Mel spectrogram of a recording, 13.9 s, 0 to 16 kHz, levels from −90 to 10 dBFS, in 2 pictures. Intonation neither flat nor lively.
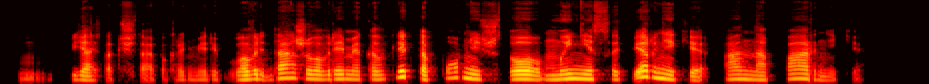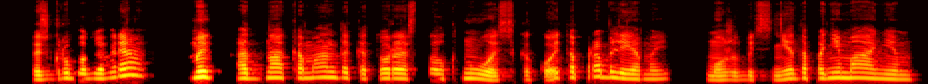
Yes: average, 4.3 semitones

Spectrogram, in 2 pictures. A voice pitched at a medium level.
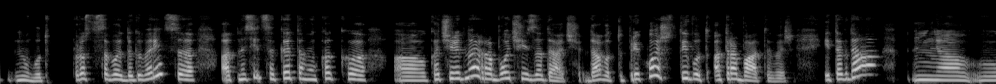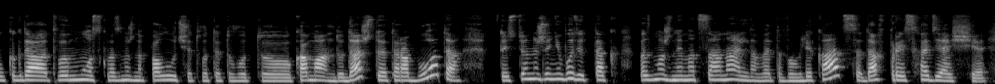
No: high, 200 Hz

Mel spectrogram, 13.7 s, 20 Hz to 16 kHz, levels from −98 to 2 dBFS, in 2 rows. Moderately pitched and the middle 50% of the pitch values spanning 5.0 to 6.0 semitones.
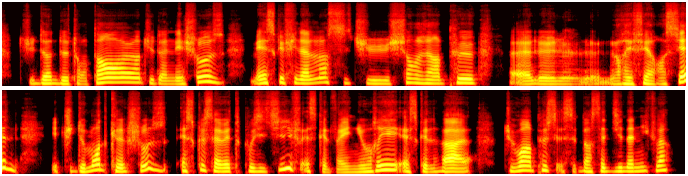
Yes: medium, 155 Hz; average, 5.3 semitones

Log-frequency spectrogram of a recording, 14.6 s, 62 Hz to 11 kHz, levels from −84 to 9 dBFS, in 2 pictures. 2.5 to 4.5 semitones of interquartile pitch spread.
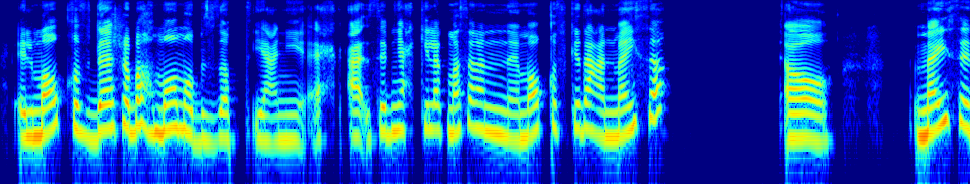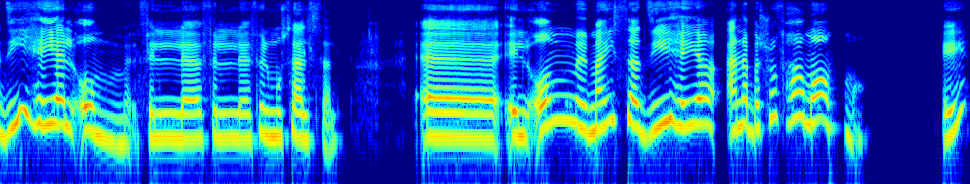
No: average, 5.2 semitones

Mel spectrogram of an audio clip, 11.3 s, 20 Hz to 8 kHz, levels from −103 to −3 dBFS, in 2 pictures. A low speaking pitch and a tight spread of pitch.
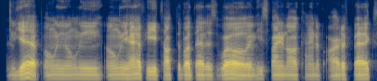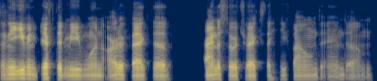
Yes: very low, 90 Hz; narrow, 1.9 semitones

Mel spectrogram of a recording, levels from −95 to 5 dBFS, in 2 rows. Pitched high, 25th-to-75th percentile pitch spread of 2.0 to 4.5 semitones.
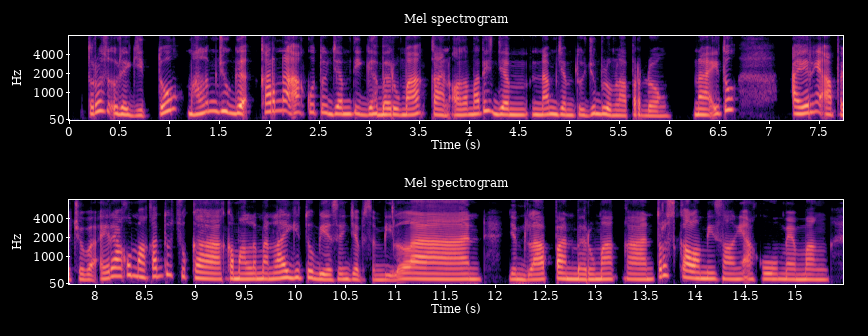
Yes: high, 205 Hz; average, 3.9 semitones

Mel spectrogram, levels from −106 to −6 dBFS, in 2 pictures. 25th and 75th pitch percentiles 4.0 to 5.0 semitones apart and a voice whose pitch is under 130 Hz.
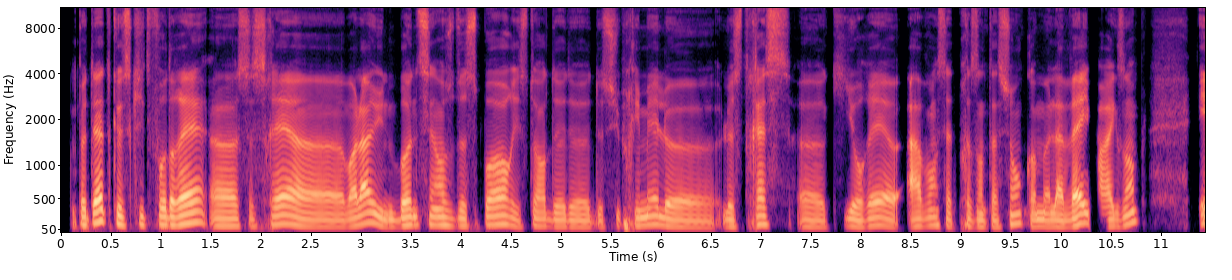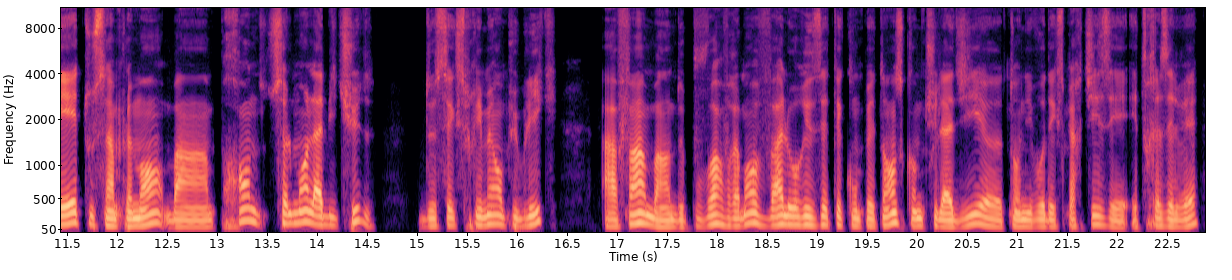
Yes: average, 4.4 semitones; low, 105 Hz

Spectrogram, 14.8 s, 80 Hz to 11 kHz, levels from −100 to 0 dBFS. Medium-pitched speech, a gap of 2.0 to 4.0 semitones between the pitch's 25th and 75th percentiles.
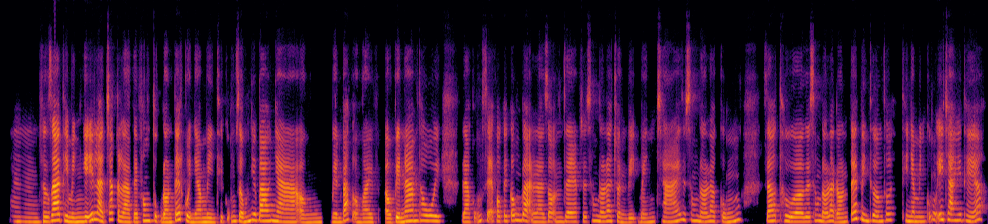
No: high, 230 Hz; average, 3.6 semitones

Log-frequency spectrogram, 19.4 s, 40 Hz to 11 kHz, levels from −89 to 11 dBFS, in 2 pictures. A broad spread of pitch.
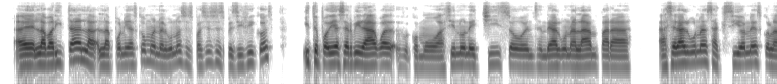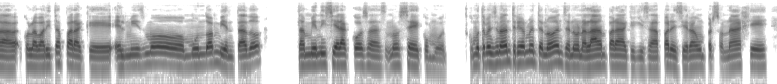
No: average, 2.8 semitones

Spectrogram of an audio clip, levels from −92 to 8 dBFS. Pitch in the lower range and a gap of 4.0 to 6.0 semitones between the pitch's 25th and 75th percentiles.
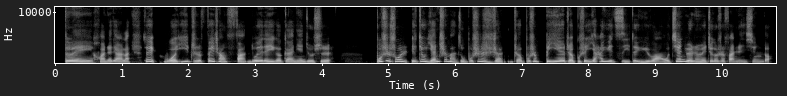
No: high, 225 Hz; wide, 5.6 semitones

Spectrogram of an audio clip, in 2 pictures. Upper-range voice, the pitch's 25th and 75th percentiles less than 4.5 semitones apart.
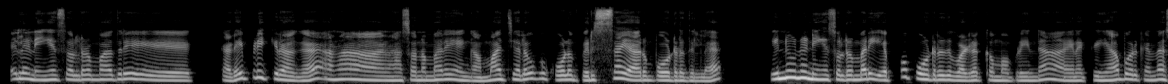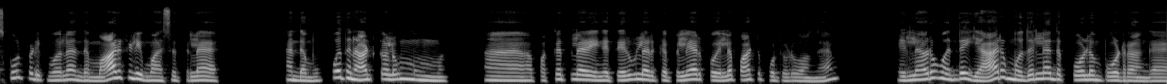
Yes: high, 210 Hz; average, 4.1 semitones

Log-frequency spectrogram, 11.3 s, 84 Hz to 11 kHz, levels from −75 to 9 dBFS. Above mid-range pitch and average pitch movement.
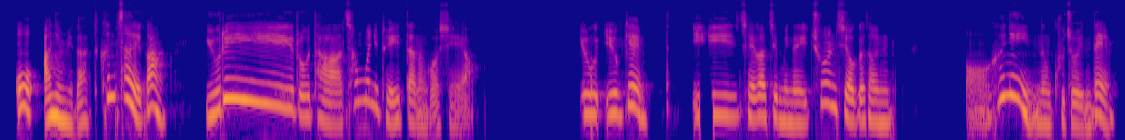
No: high, 200 Hz; wide, 8.6 semitones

